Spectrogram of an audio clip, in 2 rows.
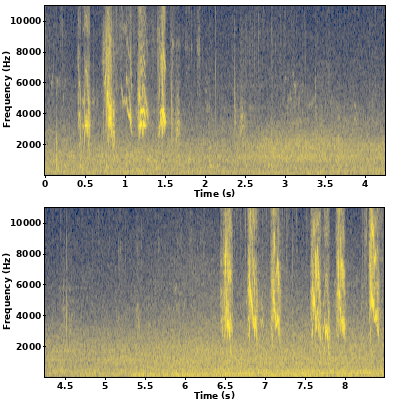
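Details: Juvenile sparrows on a person's hand at a Tenmangu shrine, filmed July 2022; a quick burst of repeated sharp chirps at the start, a quiet stretch, then another rapid series of bright cheeps at the end.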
